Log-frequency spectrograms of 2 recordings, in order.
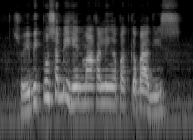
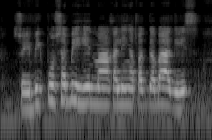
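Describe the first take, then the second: No difference in how they are said.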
